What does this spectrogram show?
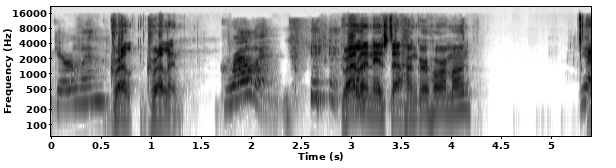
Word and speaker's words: ghrelin: gonna get you to pronounce help me with pronunciation what is Garland g-h-e-r-l-i-n did I say that right Garland ghrelin is the hunger hormone yeah and it's the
